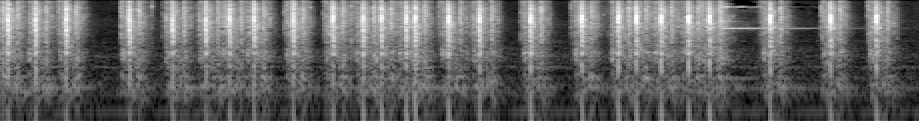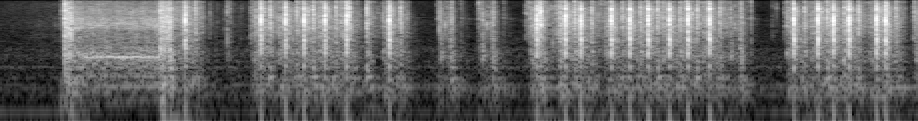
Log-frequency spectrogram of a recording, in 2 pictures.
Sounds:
Ding

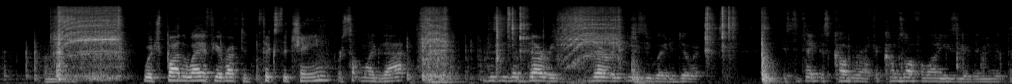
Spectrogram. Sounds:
Speech

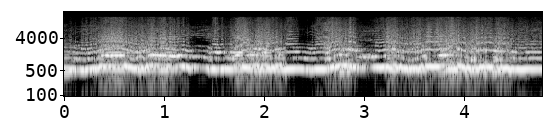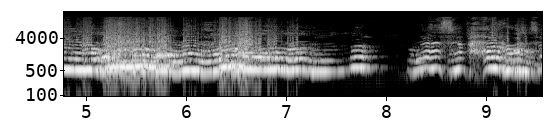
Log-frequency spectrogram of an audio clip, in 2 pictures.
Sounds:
Speech, Animal, Domestic animals, Dog

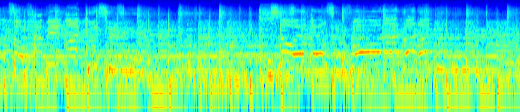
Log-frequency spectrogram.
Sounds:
Music

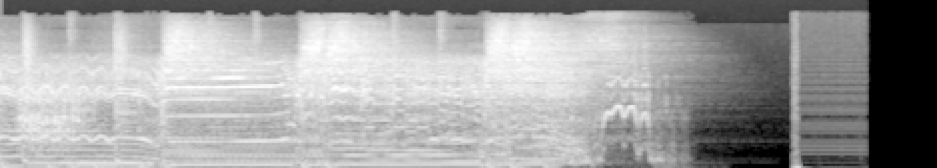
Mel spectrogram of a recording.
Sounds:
Music, Neigh

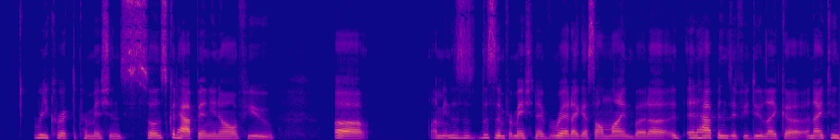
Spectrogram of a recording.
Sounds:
Speech

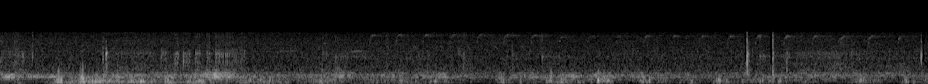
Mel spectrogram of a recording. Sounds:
Animal

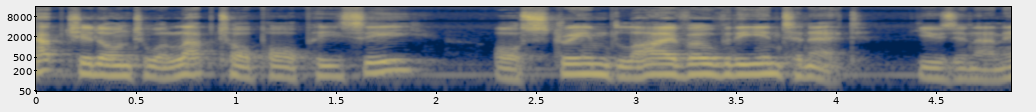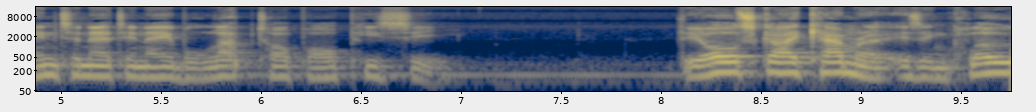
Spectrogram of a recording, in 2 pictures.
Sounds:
Speech

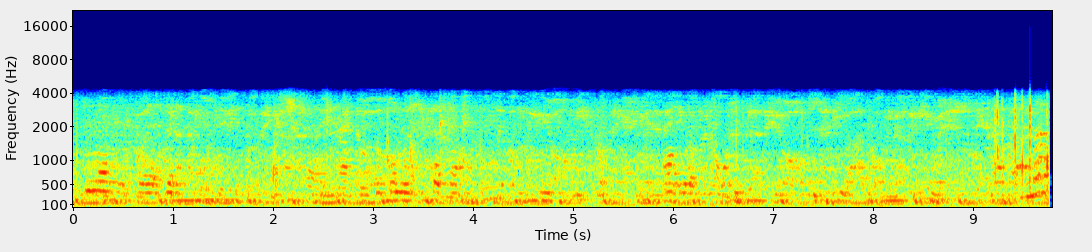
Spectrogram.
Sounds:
Music, Speech

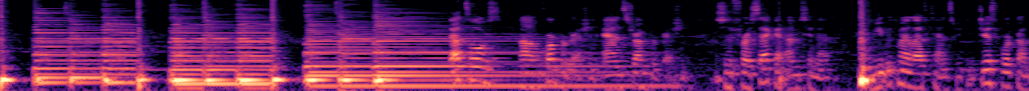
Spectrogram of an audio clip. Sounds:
Strum, Guitar, Musical instrument, Speech, Music, Acoustic guitar, Plucked string instrument

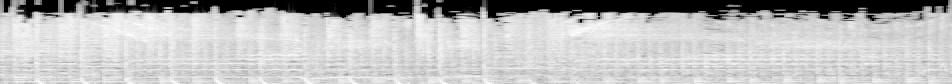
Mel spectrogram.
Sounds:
Music

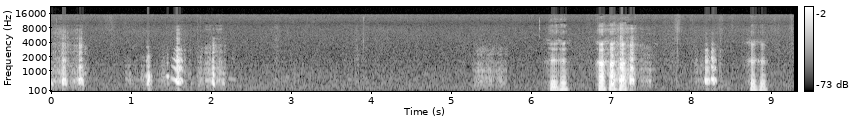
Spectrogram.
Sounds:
Honk

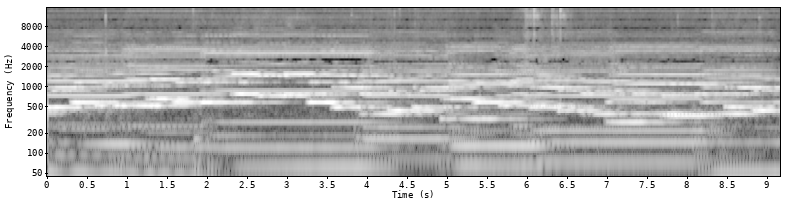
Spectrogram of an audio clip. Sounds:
Organ, Hammond organ

